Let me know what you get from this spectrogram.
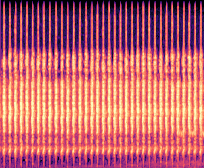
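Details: Belalang kecek katydid calling in ngerol fashion, its sound clear yet rough: a steady run of sharp buzzy chirps at around seven per second, uniform in loudness.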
